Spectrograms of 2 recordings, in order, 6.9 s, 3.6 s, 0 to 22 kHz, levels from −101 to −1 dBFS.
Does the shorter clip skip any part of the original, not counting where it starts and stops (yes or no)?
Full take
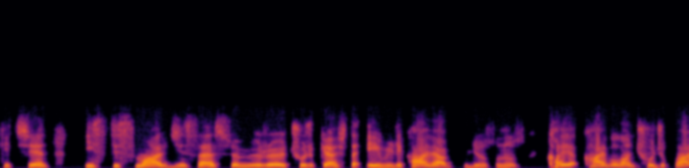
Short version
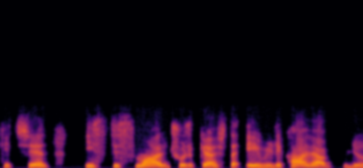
yes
